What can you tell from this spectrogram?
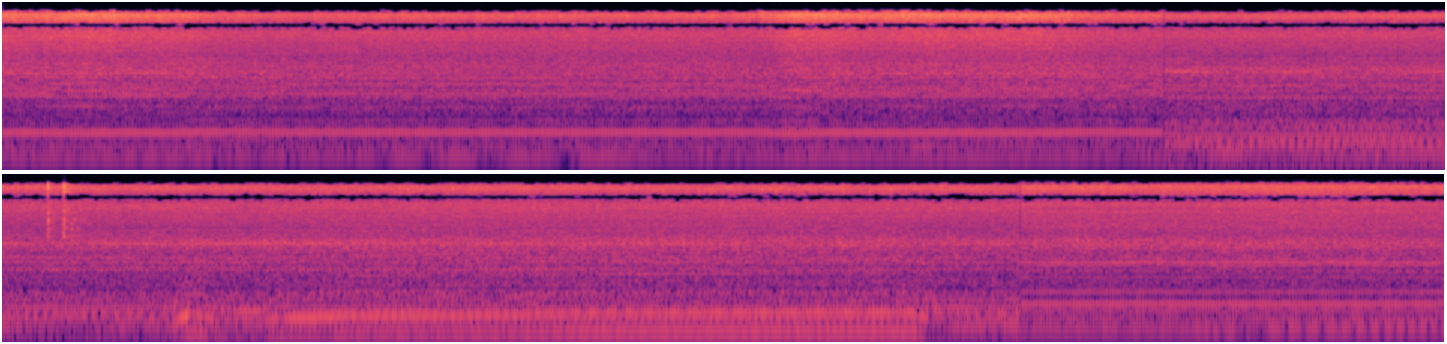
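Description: An engine running steadily. Its low note shifts to a new level about twelve seconds in, again around sixteen seconds, and drops back near twenty-four seconds.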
